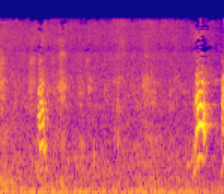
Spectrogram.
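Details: Pomeranian puppies, toy Poms, playing in a garden; two short high-pitched yips, one near the start and a sharper double yip near the end, with quiet background hum between.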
